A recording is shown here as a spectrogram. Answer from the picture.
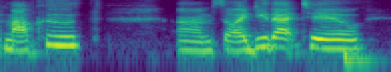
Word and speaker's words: Malkuth: She pronounces the TH at the end of Malkuth.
